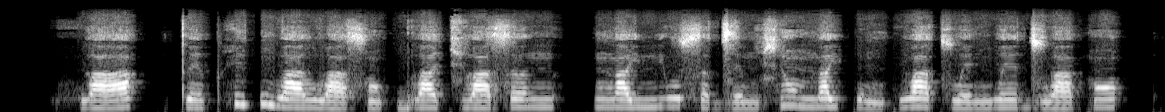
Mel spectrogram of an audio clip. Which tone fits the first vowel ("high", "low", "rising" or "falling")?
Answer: rising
